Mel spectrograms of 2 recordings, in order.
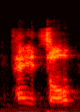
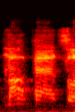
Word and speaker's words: Paetzel: Hello, I'm Paetzel, not Patzel. I didn't realize that was Oh my gosh. going to be a pronunciation. No, it's fine. It's better than somebody calling me Pastel.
